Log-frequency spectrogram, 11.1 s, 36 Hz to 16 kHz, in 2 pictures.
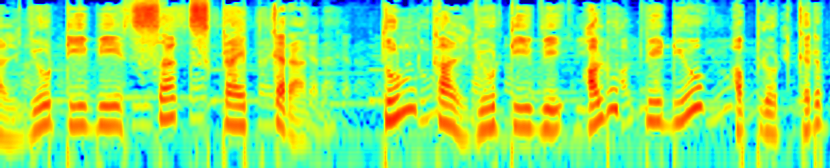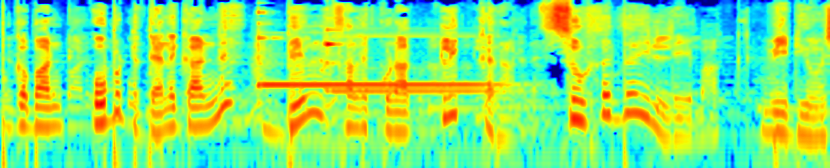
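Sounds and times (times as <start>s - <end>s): two-note bell chime: 7.3s - 9.3s.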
